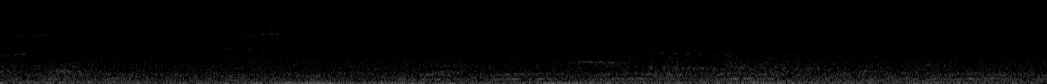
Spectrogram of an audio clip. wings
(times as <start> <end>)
6.5 7.5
